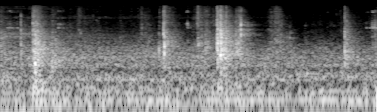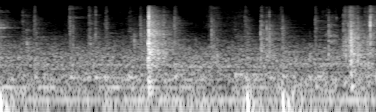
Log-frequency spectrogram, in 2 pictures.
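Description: Scattered light knocks and taps, about six in all, over a low steady hum.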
